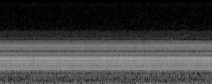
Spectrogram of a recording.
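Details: Westinghouse 535 radio during IF alignment checks (IF near 460) with an SDR and scope: loud steady buzzy hum with many stacked tones at a constant level, suggesting hum through the audio stage. Cause not confirmed.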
